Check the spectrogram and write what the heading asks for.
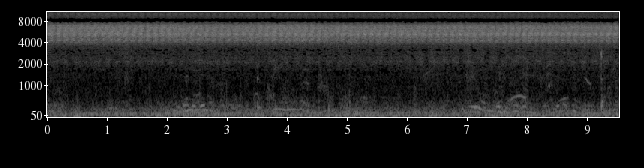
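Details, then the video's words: At sunset on Crimea's steep Cape Fiolent coast, cicadas keep up a continuous shimmering buzz with a slight pulsing texture, while waves wash below and a few faint, low, wavering sounds come and go. "Cicadas at sunset."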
